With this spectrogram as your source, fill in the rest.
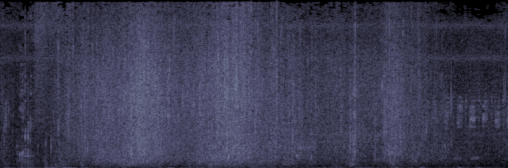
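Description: Water sloshes and splashes as someone wades through the sea.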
